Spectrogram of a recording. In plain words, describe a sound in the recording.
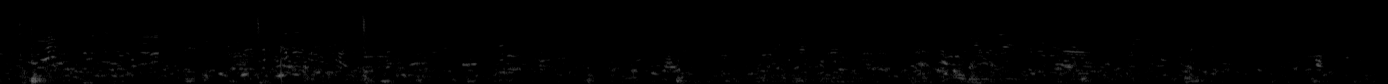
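A crowd of players and spectators chatters and calls out outdoors.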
